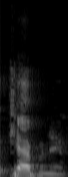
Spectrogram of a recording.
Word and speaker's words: Kaepernick: is basically the mindset of uh brother brother Kaepernick right that's how you say his name this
